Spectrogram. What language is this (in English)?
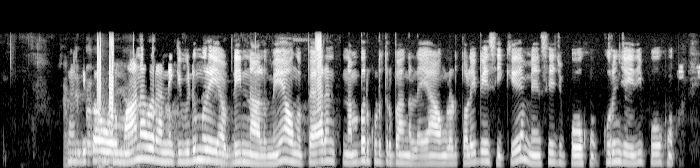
Tamil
